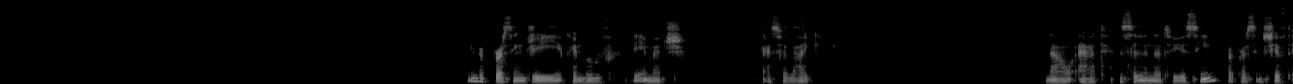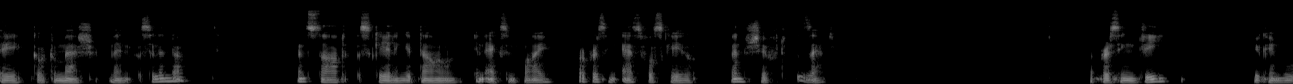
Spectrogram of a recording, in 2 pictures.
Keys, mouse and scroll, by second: 4.3 click, 5.1 shift+a, 17.8 g, 23.8 Tab.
